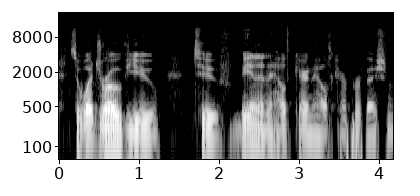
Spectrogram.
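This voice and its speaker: Someone with an American accent talks at a moderate pace. The recording is very clean, with a silent background and a dry, close sound with no echo. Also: man. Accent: slight twang. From West Virginia. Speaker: podcast host, army officer. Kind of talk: interview conversation.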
